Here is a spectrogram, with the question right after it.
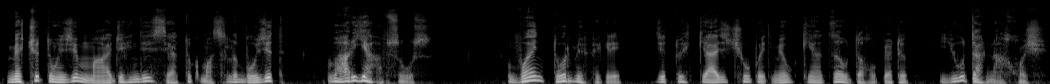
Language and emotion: Kashmiri, sad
